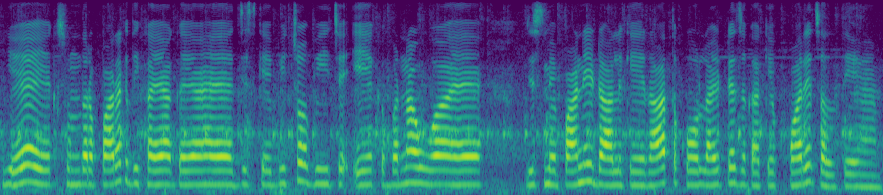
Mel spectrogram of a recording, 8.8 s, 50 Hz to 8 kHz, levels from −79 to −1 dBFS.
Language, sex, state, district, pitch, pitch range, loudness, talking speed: Hindi, female, Rajasthan, Bikaner, 215 Hz, 205-220 Hz, -15 LUFS, 175 wpm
